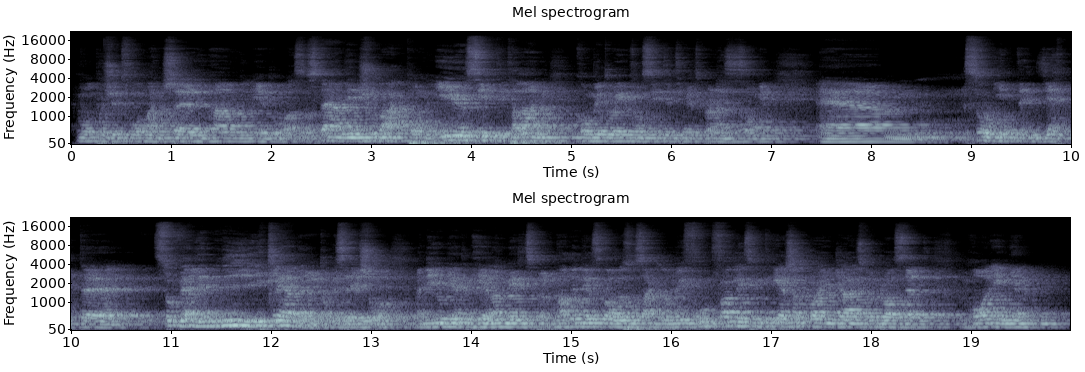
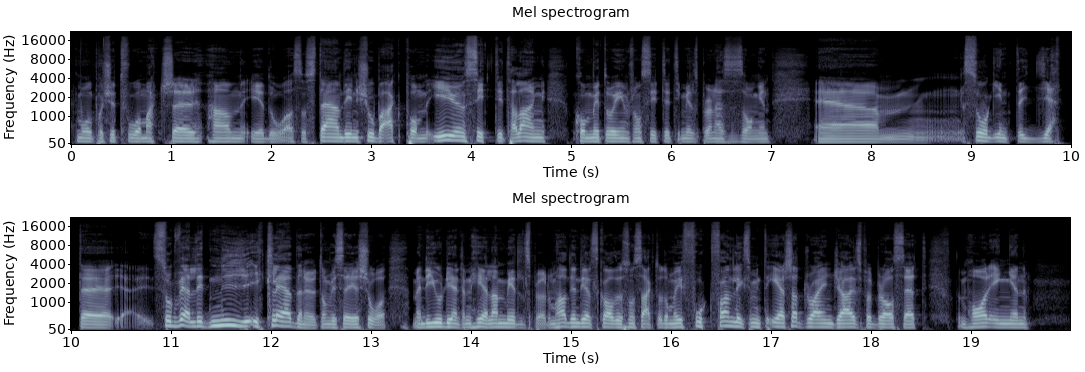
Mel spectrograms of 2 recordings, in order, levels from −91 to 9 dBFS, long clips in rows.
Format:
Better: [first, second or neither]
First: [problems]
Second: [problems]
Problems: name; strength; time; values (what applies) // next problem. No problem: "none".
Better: second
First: off-mic speech; far // room echo; strong; dies away in 1.5 s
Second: none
